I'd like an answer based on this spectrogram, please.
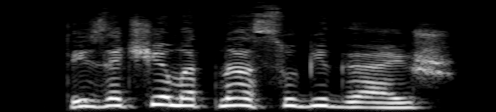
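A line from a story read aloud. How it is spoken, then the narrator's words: Shouting. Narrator (Russian): вслед за Машей закричал Ростовцев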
